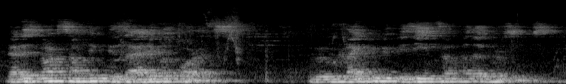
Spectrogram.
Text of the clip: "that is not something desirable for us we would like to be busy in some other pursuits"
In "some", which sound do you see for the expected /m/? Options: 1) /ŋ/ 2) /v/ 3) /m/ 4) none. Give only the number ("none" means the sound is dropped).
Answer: 3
